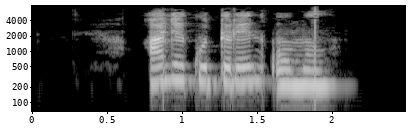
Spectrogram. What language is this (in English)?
Mari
